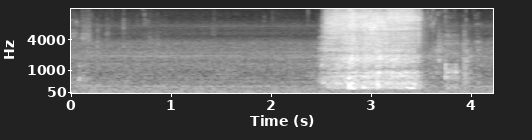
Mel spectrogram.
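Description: A single noisy slurp of chili oil noodles being drawn into the mouth, about a second long, starting about two and a half seconds in.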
